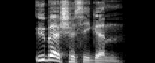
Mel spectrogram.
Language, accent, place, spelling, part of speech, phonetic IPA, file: German, Germany, Berlin, überschüssigem, adjective, [ˈyːbɐˌʃʏsɪɡəm], De-überschüssigem.ogg
- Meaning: strong dative masculine/neuter singular of überschüssig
